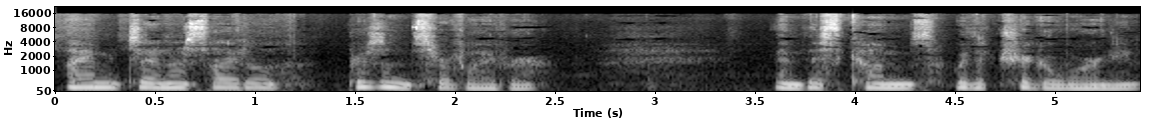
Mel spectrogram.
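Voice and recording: A woman's fairly low, dark, mellow voice with a husky, rough edge, fairly even intonation and a moderate pace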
